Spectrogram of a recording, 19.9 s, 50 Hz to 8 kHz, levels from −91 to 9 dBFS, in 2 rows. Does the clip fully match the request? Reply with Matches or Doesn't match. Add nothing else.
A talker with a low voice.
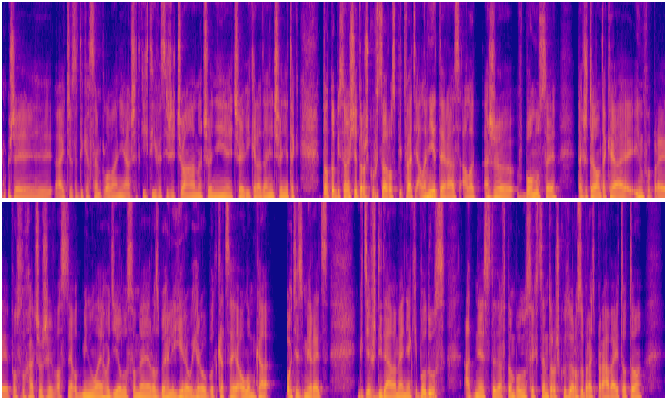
Matches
